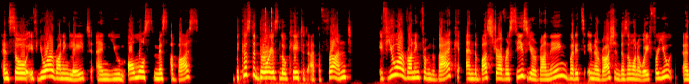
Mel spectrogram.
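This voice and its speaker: A young woman from Hong Kong, chatty and animated, talking casually to camera in a vlog. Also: mid-range voice, normal speed, no room sound. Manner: chatty and animated, with emphatic repeats. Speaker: vlogger.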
